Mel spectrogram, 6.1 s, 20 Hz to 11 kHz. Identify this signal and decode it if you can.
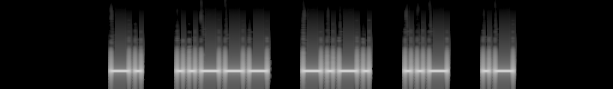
Morse code, heard as a keyed tone, about 20 wpm, spaced as for 15 wpm, 700 Hz. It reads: N2CUA
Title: 173 Lesson 28g - Number 9 - Call Signs 20wpm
